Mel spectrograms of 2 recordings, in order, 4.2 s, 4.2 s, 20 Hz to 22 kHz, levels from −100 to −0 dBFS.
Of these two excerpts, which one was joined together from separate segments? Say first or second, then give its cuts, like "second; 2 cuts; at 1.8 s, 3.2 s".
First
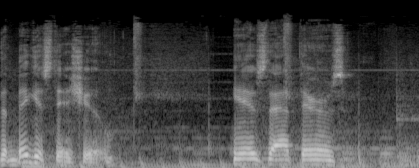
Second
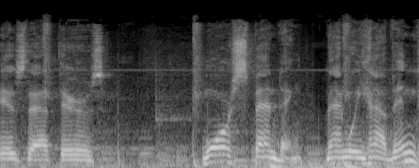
second; 1 cut; at 3.1 s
